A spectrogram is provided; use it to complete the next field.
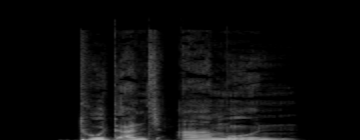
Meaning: alternative form of Tutenchamun
- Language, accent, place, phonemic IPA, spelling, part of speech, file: German, Germany, Berlin, /tut.anç.aˈmuːn/, Tutanchamun, proper noun, De-Tutanchamun.ogg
